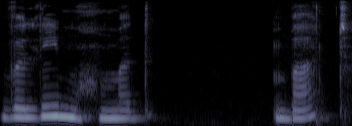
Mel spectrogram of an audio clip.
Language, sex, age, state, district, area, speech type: Kashmiri, female, 18-30, Jammu and Kashmir, Pulwama, rural, spontaneous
